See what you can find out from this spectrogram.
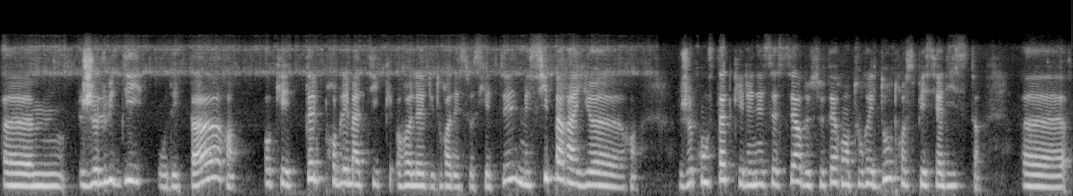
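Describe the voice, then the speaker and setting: Husky middle-aged woman, measured explainer. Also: medium pitch, darkish tone. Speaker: lawyer, interview guest. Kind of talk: explanatory interview answer on a video conference. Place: book-lined office, video call. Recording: dull video-call audio.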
